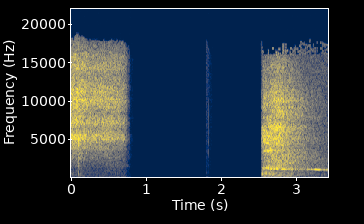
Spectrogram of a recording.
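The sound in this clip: A group of people breathe out loudly together during a sermon: a short burst of breathy, hissing air, a long silence, then a second, louder and longer exhalation from the whole audience.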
